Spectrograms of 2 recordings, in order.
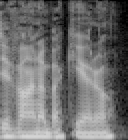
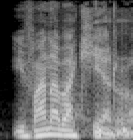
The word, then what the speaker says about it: Ivana Baquero: Oh yeah, Her name is Ivana Baquero. Ivana Baquero.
